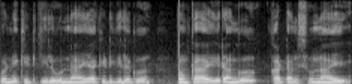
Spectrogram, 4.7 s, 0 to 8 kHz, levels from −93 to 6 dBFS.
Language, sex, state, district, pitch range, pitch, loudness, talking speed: Telugu, male, Telangana, Mahabubabad, 125-135 Hz, 130 Hz, -17 LUFS, 115 wpm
